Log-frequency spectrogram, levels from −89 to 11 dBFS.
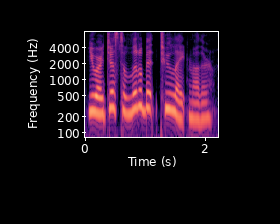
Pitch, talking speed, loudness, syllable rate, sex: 235 Hz, 240 wpm, -16 LUFS, 5.7 syllables/s, female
